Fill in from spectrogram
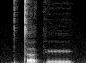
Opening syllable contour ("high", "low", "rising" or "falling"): falling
